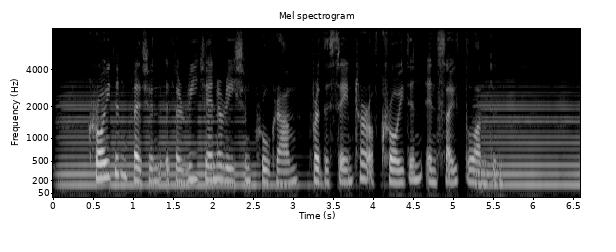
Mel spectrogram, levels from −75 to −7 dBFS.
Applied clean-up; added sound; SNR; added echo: neural mask model RNNoise.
